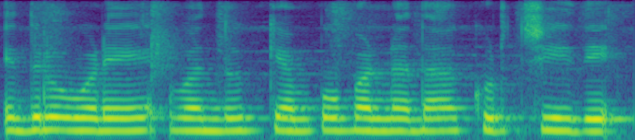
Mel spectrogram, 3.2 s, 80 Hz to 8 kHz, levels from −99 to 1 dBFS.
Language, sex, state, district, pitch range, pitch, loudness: Kannada, female, Karnataka, Bidar, 220-225 Hz, 220 Hz, -13 LUFS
